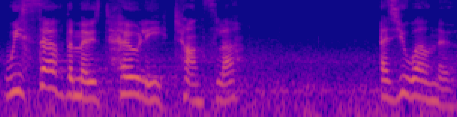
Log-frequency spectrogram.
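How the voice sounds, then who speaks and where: Female actor as firm religious agent, composed, mid-pitched, game dialogue. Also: normal speed, slight background noise, close to an everyday voice. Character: composed woman agent of a holy order, firm. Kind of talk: video game voice acting.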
